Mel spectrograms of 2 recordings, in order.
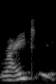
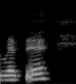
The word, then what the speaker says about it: Rethe: It's not right, even though some people pronounce it as right. It's called Rethe. Rethe is a word from my mother's language, Oroko, and it means right.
